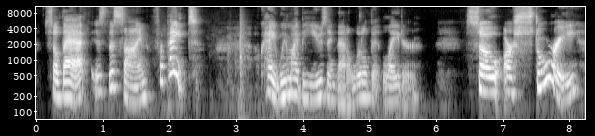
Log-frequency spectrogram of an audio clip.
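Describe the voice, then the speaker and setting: Hosting storytime for little kids, this mid-range-voiced woman speaks in an exaggerated, encouraging manner aimed at children, pausing and asking questions as she goes.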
